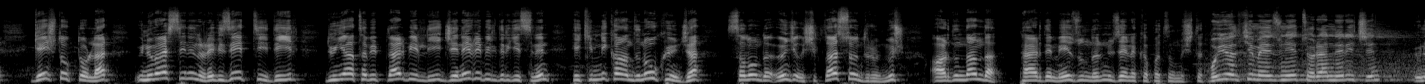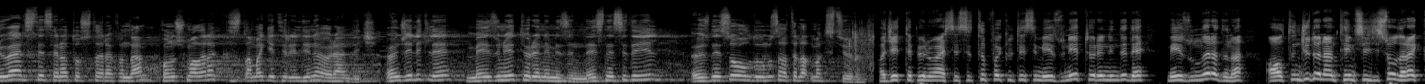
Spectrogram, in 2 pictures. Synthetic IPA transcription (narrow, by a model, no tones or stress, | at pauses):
ɟɛnt͡ʃd̪o̞k̚t̪ʰo̞ɾlˠaɾynivæɾsi̥t̪ʰeninɾe̞vizɛːt̪ʰːiːd̪e̞jilʲ | d̪ynjaːt̪ʰabip̚lʲæɾbiɾlʲiid͡ʒe̞nɛvɾebilʲd̪iɾɟesininhe̞cʰimlʲikand̪ɯnao̞kʰujund͡ʒa | salˠo̞nd̪aʔø̞nd͡ʒɛɯʃɯklˠaɾsø̞nd̪yɾylʲmyʃ | aɾd̪ɯnd̪and̪apʰæɾd̪ɛmejzunlˠaɾɯnyze̞ɾinɛkʰapat̪ʰɯlˠmɯʃt̪ɯbujølʲcʰimejzunijɛt̪ʰø̞ɾænlʲe̞ɾiːt͡ʃʰinynivæɾsi̥t̪ʰɛse̞nat̪ʰo̞su̥t̪ʰaɾafɯnd̪ankʰo̞nuʃmalˠaɾakʰɯ̥sɯt̪lˠamaɟe̞t̪ʰiɾilʲd̪iːniø̞ːɾænd̪icø̞nd͡ʒe̞lʲiclʲɛmejzunijɛt̪ʰːø̞ɾe̞nimizinːesnesid̪e̞jilʲ | øzne̞sio̞lˠd̪uːmuzɯhat̪ʰɯɾlˠat̪maki̥st̪ʰijo̞ɾumhad͡ʒɛt̪ʰːe̞peynivæɾsi̥t̪ʰesit̪ʰɯpfacylʲt̪ʰe̞simejzunijɛt̪ʰːø̞ɾe̞nind̪ɛd̪ɛ | mejzunlˠaɾad̪ɯna | alˠt̪ʰɯnd͡ʒɯd̪ø̞næmt̪ʰɛmsilʲd͡ʒisio̞lˠaɾak̚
